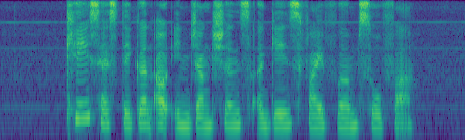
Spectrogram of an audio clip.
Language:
English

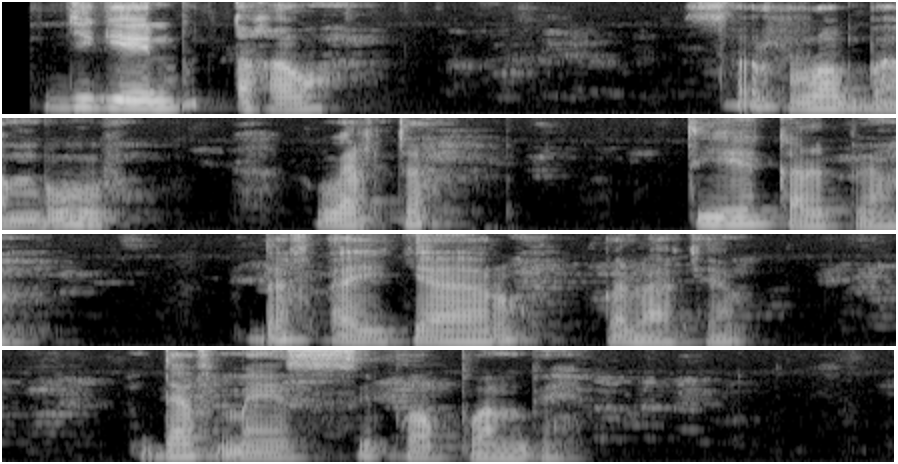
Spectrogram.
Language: Wolof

